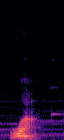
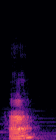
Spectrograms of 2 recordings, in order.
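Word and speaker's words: は: bunpo atau tata bahasa dia tidak lagi dibaca ha namun dibaca WA gitu ya teman-teman partikel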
